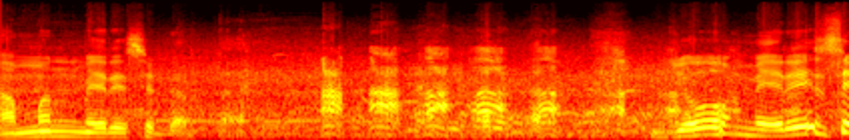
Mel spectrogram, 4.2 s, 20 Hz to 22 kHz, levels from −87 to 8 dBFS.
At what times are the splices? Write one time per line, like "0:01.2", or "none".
none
